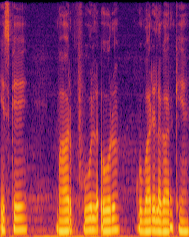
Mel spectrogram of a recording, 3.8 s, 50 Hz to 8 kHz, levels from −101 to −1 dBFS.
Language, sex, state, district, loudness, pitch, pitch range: Hindi, male, Bihar, Vaishali, -15 LUFS, 135 Hz, 130-140 Hz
